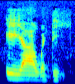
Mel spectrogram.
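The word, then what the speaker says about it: Iyawaddy (ဧရာဝတီ): The river Irrawaddy in Burmese is pronounced Iyawaddy.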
